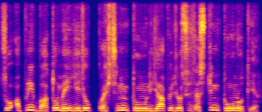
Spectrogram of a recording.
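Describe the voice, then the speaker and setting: High-voiced man. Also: steady tone, fast, warm tone, dry recording. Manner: instructive, mixes English phrases into Urdu. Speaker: content creator. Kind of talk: motivational self-help talk.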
